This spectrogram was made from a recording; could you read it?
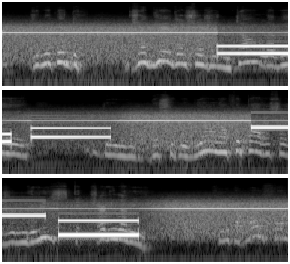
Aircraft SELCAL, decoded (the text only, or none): FL-JR RS-BM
